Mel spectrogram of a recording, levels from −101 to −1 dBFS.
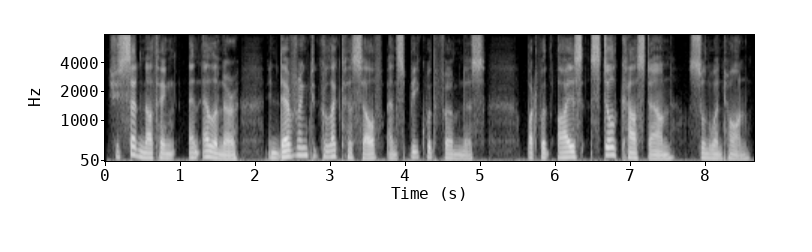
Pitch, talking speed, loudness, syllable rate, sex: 115 Hz, 150 wpm, -22 LUFS, 4.4 syllables/s, male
